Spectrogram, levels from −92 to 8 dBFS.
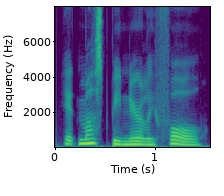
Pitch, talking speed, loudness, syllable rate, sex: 190 Hz, 195 wpm, -15 LUFS, 4.4 syllables/s, female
